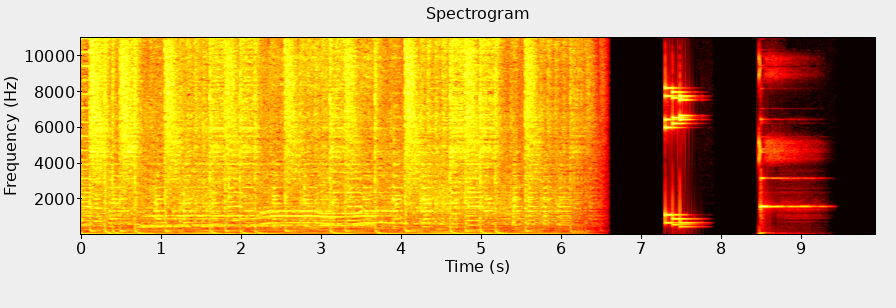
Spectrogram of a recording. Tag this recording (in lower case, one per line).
music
